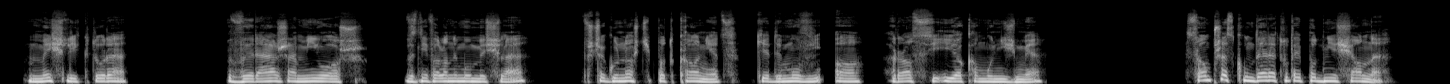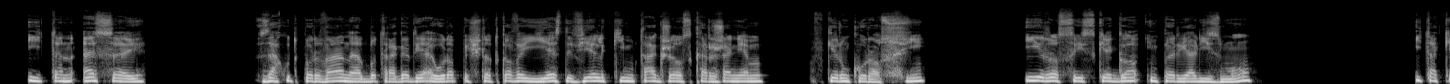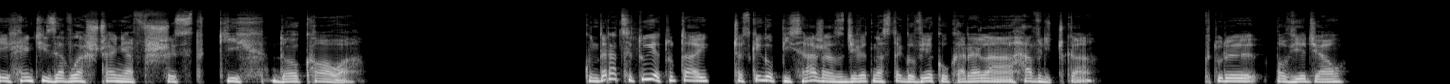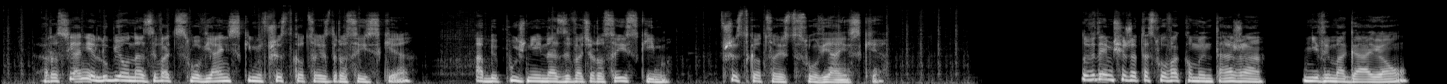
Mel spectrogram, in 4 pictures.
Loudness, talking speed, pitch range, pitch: -16 LUFS, 90 wpm, 130-155 Hz, 145 Hz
